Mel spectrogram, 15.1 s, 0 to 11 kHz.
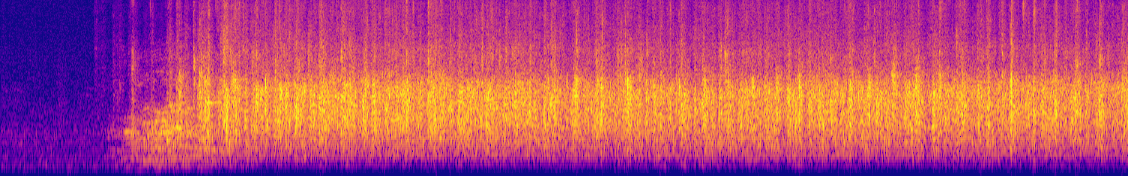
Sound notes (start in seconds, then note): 1.4 applause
